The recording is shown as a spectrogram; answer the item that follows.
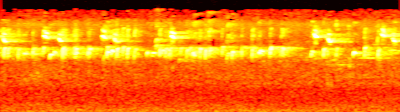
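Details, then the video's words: European goldfinch chicks, for stimulation of singing, pour out a fast, unbroken twittering warble, high and slightly buzzy, notes running together with brief dips, light hiss behind. "Goldfinch Chicks Ringtones in the Cage and Nature for Stimulation"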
